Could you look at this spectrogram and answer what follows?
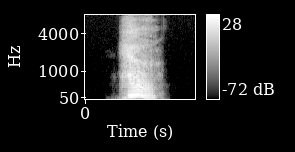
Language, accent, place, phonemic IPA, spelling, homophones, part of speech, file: German, Germany, Berlin, /hɛr/, Herr, Heer / hehr, noun, De-Herr.ogg
- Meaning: 1. man, gentleman 2. sir, lord; address of subservient respect 3. Mr., mister, sir respectful address towards a man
